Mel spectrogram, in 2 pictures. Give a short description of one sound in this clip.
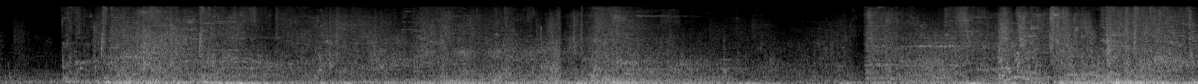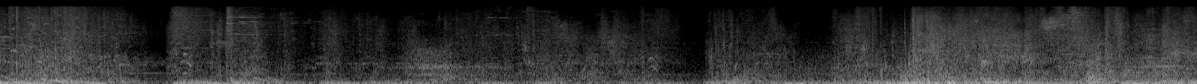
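Magic spells whoosh and crackle in a video game fight.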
